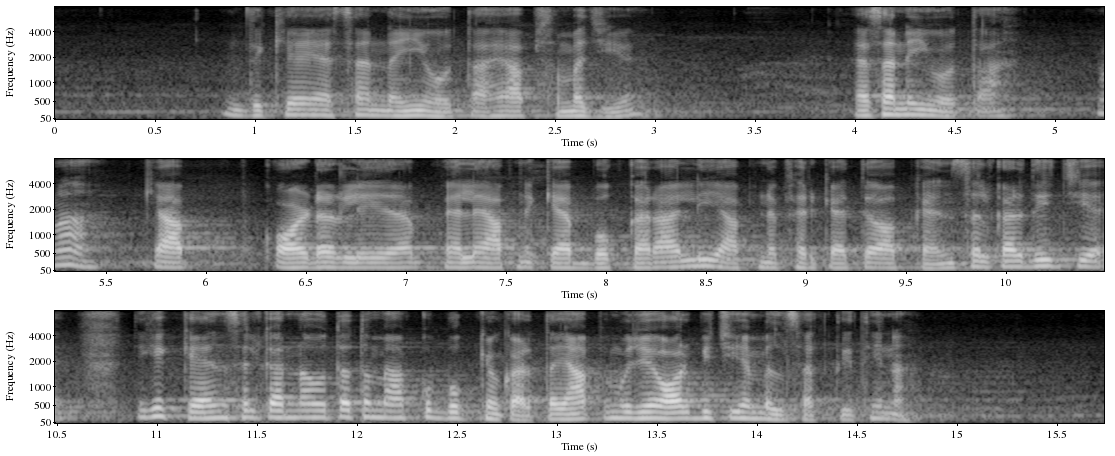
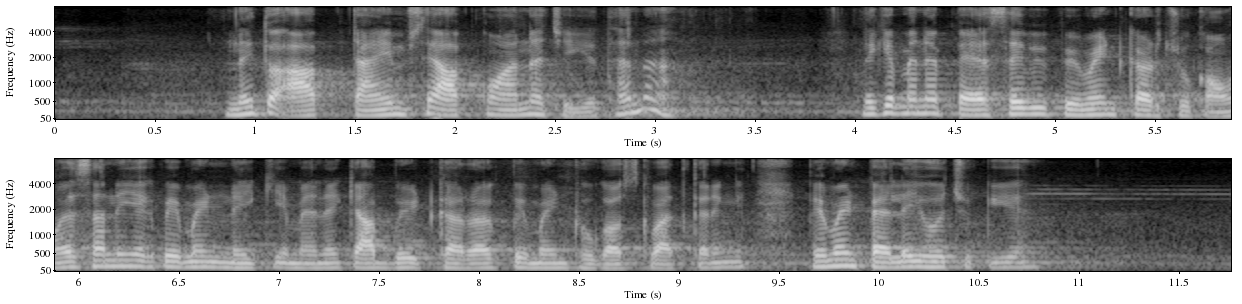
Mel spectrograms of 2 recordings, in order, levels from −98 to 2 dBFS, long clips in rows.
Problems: constant background noise, echo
